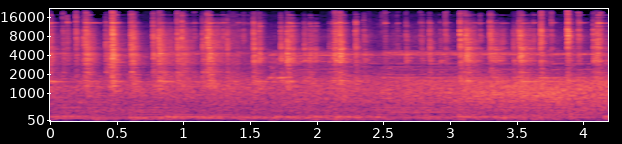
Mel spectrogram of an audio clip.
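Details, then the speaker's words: Hyundai Santa Fe 3.5 V6 with a rattling noise the owner blamed on the suspension: light uneven metallic ticking from a loose exhaust bolt left untightened, its washer chattering, heard over bumps; no engine note underneath. "Esse aqui tá no escapamento, parafuso de escapamento, eles não apertou ele não. Aí a arruela dele fica fazendo barulho."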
